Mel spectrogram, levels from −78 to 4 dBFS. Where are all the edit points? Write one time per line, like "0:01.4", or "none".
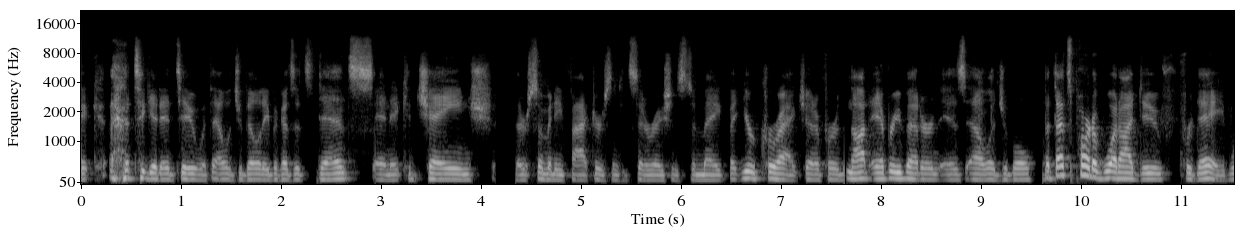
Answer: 0:02.4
